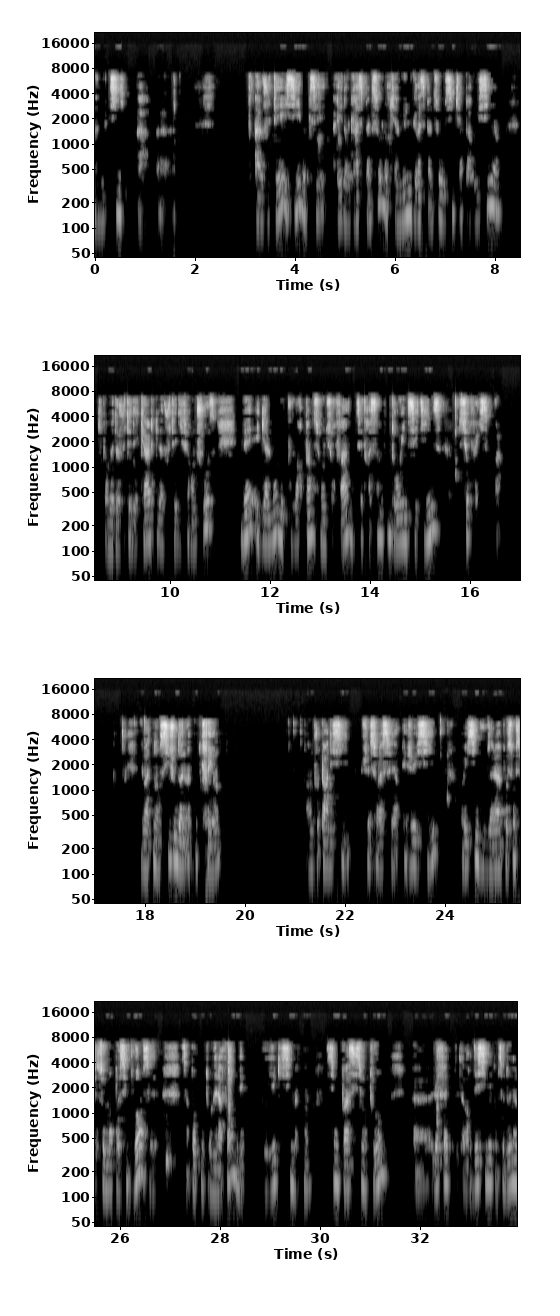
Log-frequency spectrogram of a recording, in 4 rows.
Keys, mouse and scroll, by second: 4.4-8.2 middle drag, 15.7-17.6 drag, 17.8-19.7 drag, 18.7-20.7 middle drag, 28.1-30.0 middle drag.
